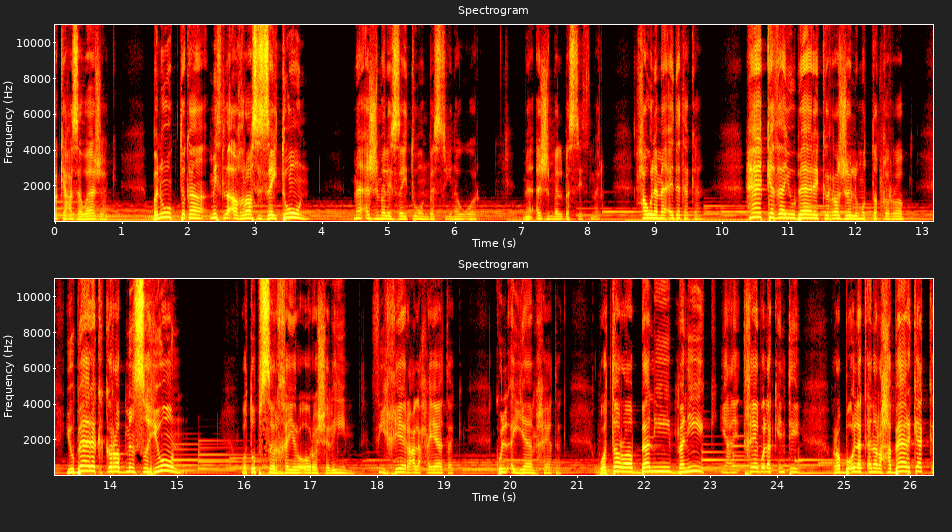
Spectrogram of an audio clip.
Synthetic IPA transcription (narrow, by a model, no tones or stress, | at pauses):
kʕazawaːʒak | bɪnuːk̚t̪akmɪθlʔɑɣɾˤɑːsɪzːajt̪uːn | maʔaʒmalɪzːejt̪uːnbasːjnawːɪɾ | maʔaʒmalbasːjɪθmɪɾħawlmaːʔɪd̪at̪ak | haːkaðajʊbaːɾɪkɪrˤːɑʒʊlmʊt̪ːɑqɑrˤːɑbː | jʊbaːɾɪkakrˤːɑbːmɪnsˤɨhjuːn | wɪt̪ʊbsˤɨɾxajɾʔʊɾˤɑʃaliːm | fixeːɾʕalaħajaːt̪akkʊlːʔajːaːmħajaːt̪ak | wɪt̪ɑɾˤɑbanibaniːkjaʕnit̪ḁxajːalbʔuːlakʔɪnt̪iɾˤɑbːʔuːlːakʔanaɾˤɑːħʔbaːɾɪkak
